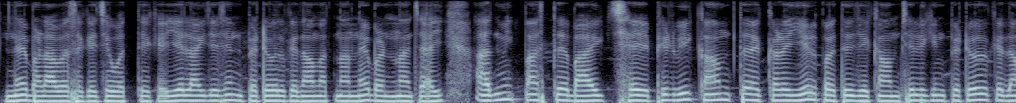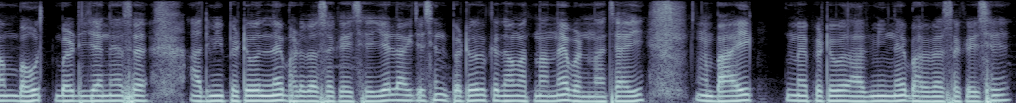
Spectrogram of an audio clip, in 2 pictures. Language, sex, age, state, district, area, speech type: Maithili, male, 18-30, Bihar, Araria, rural, spontaneous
